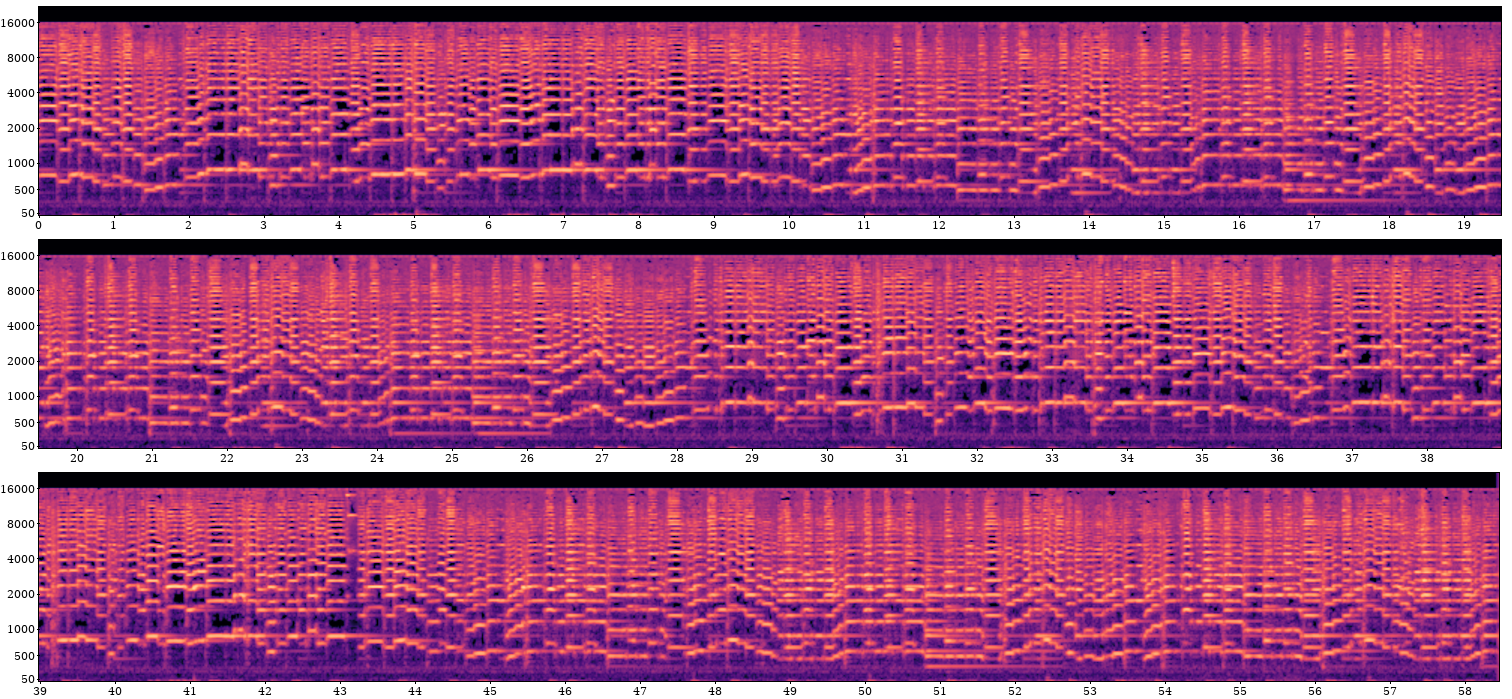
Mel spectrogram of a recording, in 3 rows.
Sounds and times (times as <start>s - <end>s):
Violin, fiddle: 0.0s - 58.4s.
